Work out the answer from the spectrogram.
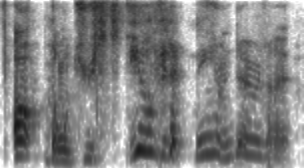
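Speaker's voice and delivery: ordinary talk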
